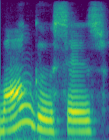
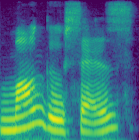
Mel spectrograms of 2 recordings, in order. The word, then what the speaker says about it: mongooses: After all, deadly snakes lived right in their garden, and mongooses were snake killers. So, Rodolfo, when you see a word like mongooses with this last syllable, don't forget to pronounce it.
